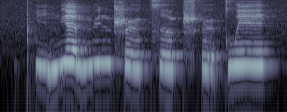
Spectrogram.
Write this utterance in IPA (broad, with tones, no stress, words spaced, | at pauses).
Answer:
pʰḭ˨˩ n̪jɛ˥˨my˦nʂɻ̩˨˦t͡sɹ̩˨˦ ʈ͡ʂʰɻ̩˨˩t̪we˦ɪ̯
